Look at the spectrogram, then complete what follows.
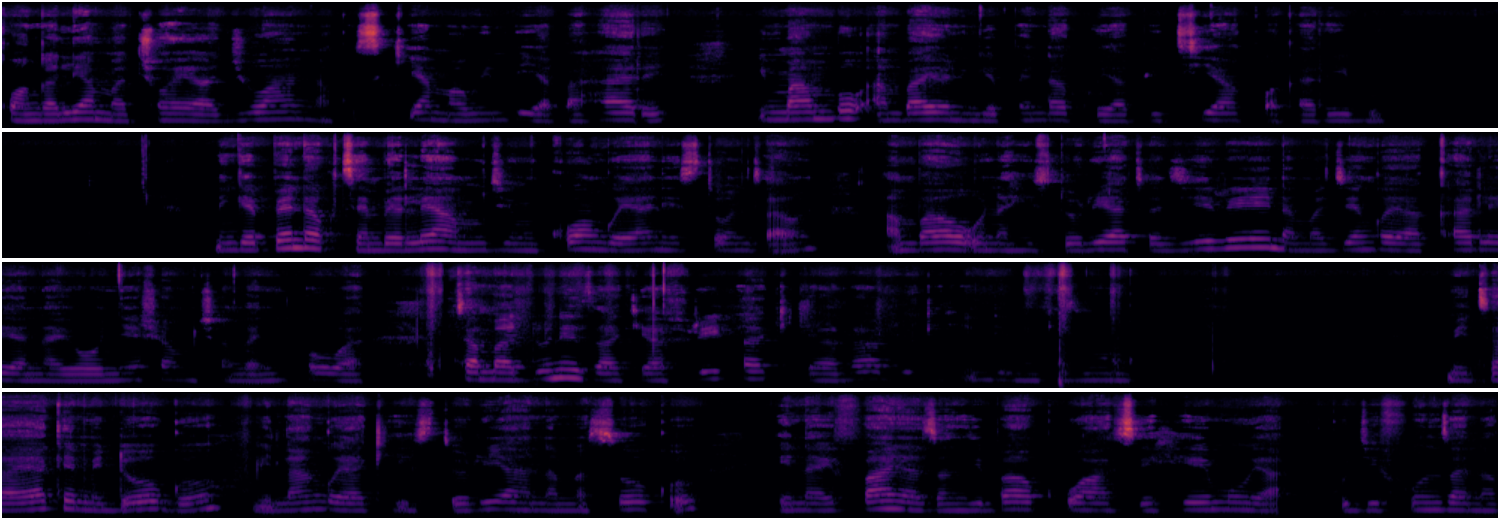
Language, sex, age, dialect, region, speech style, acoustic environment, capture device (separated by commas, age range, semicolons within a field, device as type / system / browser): Swahili, female, 25-34, Kenya - Mombasa, Kenya, relaxed; focused, nature; silence, mobile / Linux / Chrome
